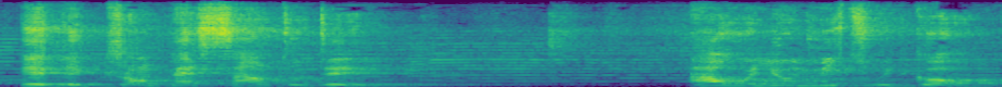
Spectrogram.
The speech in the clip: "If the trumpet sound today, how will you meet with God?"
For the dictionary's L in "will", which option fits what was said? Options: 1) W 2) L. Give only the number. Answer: 2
